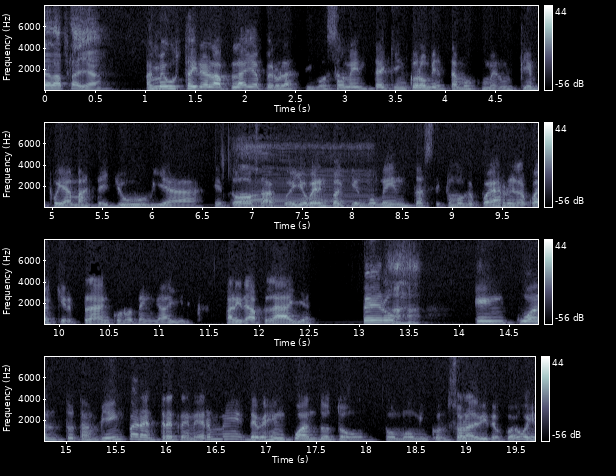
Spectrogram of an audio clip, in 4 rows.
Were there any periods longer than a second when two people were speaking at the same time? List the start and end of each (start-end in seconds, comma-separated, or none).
6.8-8.2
